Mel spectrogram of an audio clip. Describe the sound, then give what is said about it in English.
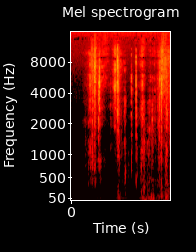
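Paper is crumpled and crinkled in someone's hands, a steady run of irregular crackling bursts lasting a couple of seconds, with no voices. “Somehow, when I have a piece of paper in my hands, the dream fades into something that might have been on the television.”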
